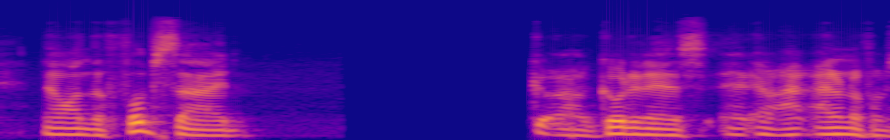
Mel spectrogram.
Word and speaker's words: Godinez: Yeah, Godinez, you've got it. Godinez.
